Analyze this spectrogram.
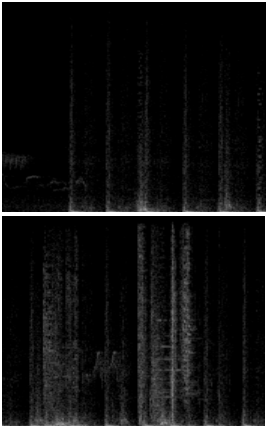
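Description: Footsteps thud steadily on grass.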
